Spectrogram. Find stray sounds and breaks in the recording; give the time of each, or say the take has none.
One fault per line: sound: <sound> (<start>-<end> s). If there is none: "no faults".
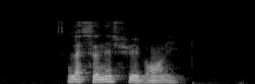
no faults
